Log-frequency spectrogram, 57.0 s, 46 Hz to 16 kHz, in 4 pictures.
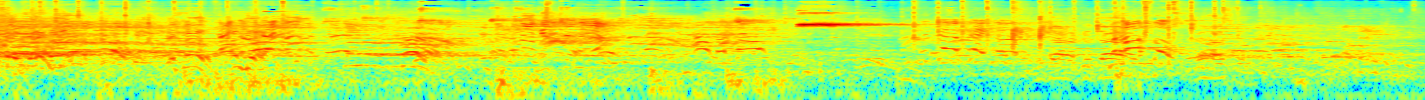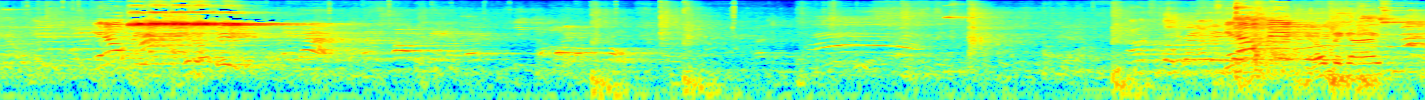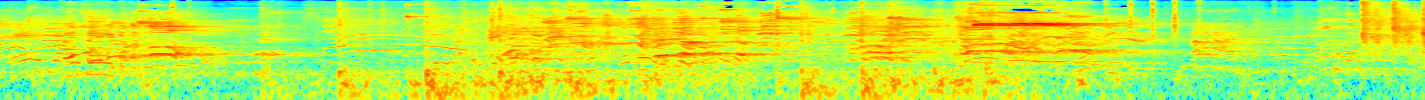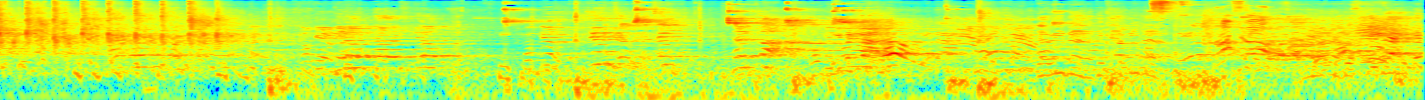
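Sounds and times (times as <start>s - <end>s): referee's whistle blast: 15.5s - 17.3s, 38.1s - 39.6s.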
